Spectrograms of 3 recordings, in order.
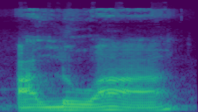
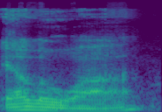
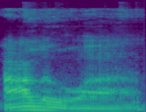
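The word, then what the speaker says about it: אֱלוֹהַּ: So here H433 again alua not elawa but alua.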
